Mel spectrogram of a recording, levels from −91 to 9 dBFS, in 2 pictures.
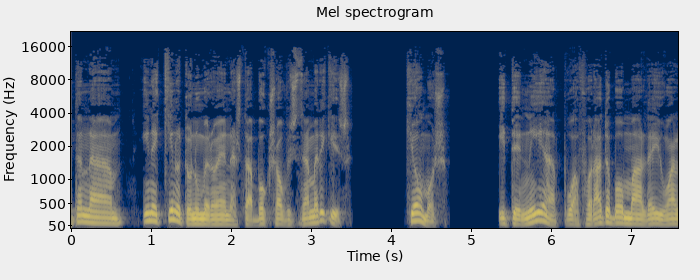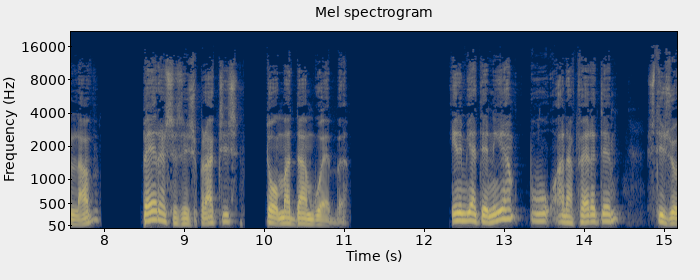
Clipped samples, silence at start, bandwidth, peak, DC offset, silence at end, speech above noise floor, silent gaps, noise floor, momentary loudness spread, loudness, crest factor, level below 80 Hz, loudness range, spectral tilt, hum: under 0.1%; 0 s; 15 kHz; -2 dBFS; under 0.1%; 0 s; over 74 dB; 3.52-4.16 s, 4.73-5.33 s, 7.97-8.45 s, 9.75-10.01 s, 11.08-12.30 s; under -90 dBFS; 11 LU; -17 LUFS; 16 dB; -50 dBFS; 4 LU; -7 dB/octave; none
